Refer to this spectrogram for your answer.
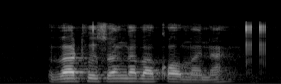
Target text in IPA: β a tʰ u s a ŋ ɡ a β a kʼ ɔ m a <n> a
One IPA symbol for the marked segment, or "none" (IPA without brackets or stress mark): n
